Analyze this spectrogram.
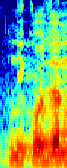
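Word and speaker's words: pnictogen: ठीक है, इस तरीके से 15 oblique fifth A oblique नाइट्रोजन family, नाइट्रोजन family का दूसरा नाम है निकोजन में P साइलेंट है, ध्यान रखना बेटा।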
